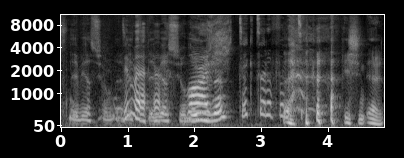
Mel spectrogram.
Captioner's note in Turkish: kahkaha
